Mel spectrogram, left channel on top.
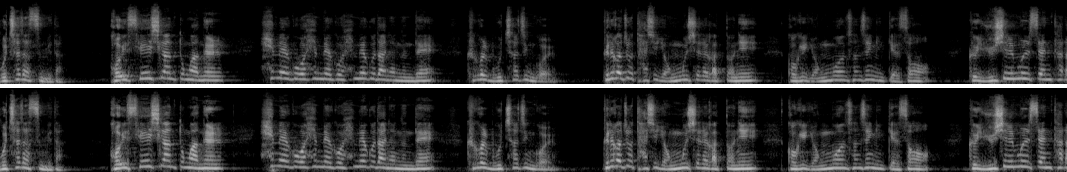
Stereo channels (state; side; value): quieter; left; 4.2 dB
